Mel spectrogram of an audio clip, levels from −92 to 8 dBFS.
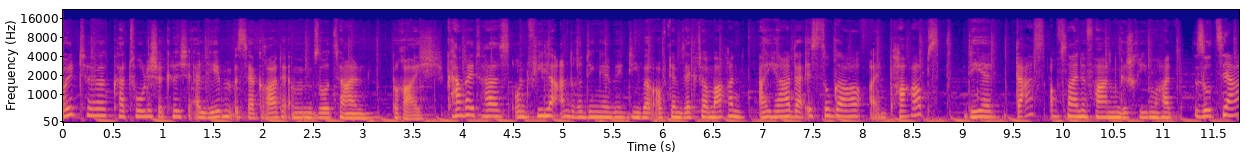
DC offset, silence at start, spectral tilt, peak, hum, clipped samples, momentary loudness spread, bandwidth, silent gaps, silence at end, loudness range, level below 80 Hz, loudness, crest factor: under 0.1%; 0 s; -5.5 dB/octave; -4 dBFS; none; under 0.1%; 4 LU; 16 kHz; none; 0 s; 1 LU; -34 dBFS; -23 LUFS; 18 dB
